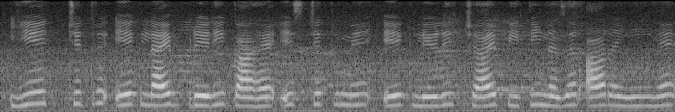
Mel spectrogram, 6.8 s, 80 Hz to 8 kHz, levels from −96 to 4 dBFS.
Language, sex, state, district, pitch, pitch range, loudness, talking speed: Hindi, female, Uttar Pradesh, Etah, 265 Hz, 245-280 Hz, -24 LUFS, 150 wpm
